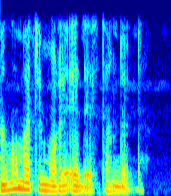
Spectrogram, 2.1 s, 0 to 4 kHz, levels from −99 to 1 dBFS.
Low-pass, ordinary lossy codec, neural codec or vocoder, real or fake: 3.6 kHz; none; none; real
